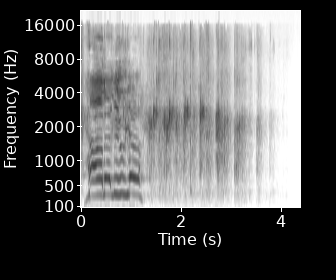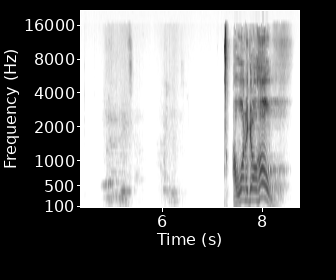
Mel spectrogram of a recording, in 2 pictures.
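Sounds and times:
audience clapping hands: 0.0s - 4.0s
speech: 0.1s - 1.4s, 7.4s - 8.4s.

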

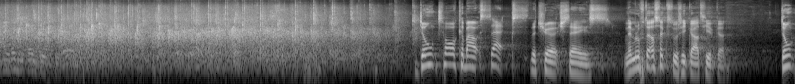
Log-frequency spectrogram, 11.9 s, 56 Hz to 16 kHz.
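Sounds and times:
audience applause: 0.0s - 6.3s
speech: 6.3s - 11.0s, 11.7s - 11.9s.

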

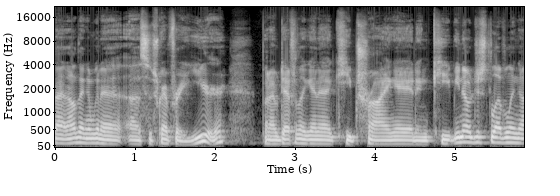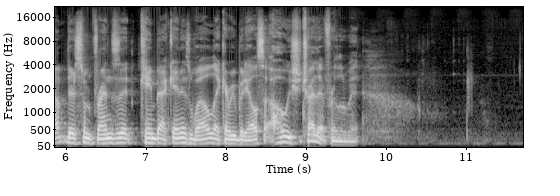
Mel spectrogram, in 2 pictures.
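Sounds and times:
speech: 0.0s - 9.9s
faint steady hum: 0.0s - 11.7s
person sipping water: 10.1s - 11.7s.

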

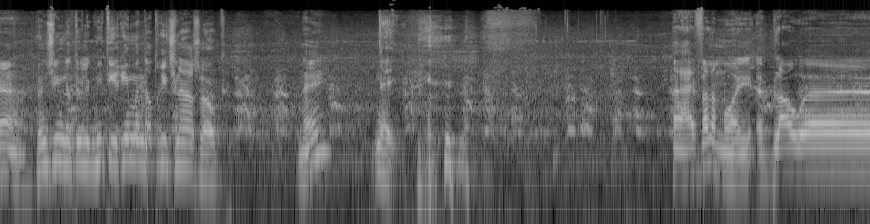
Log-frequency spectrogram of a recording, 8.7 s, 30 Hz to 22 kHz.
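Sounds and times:
speech: 0.0s - 5.0s, 6.7s - 8.6s
dog barking short yappy barks: 0.6s - 6.8s, 7.5s - 8.0s
laughter: 3.8s - 5.8s.

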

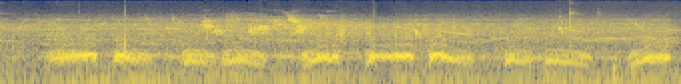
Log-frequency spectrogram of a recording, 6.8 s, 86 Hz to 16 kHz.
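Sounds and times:
small birds chirping and twittering: 0.0s - 6.7s
common wood pigeon cooing: 0.4s - 6.7s.

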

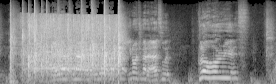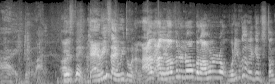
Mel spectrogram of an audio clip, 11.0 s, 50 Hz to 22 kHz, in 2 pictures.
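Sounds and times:
applause sound effect: 0.0s - 2.6s
speech: 2.6s - 11.0s.

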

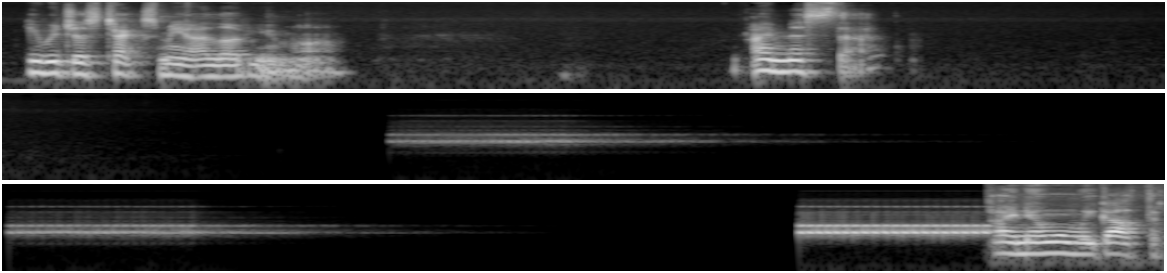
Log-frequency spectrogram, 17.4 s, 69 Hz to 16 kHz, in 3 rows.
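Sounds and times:
speech: 0.1s - 1.8s, 3.7s - 4.5s, 16.6s - 17.4s
house telephone ringing with electronic trill: 7.8s - 10.0s, 11.6s - 13.7s, 15.6s - 17.4s.

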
